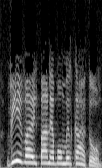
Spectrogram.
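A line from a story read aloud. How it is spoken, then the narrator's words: Someone shouting. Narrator (Italian): uno gridò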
